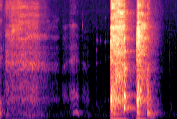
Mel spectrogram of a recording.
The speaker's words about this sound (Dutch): Ik moet nou, ik moet hoesten.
